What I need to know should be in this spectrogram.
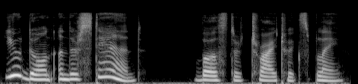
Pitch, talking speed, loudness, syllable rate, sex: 230 Hz, 115 wpm, -17 LUFS, 3.8 syllables/s, female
